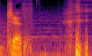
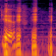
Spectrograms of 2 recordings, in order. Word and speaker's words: Gith: Is it Gith or Jith? Gith. The creator pronounces it shit.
